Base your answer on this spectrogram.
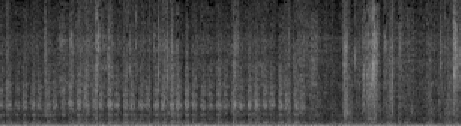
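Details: A stray dog mother that has just given birth to a litter of puppies, sheltering them in a harsh environment. Rapid, steady breathy pants pulse continuously beneath a heavy low-frequency rumble.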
